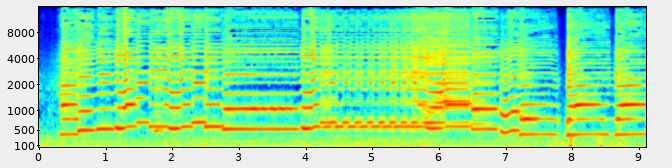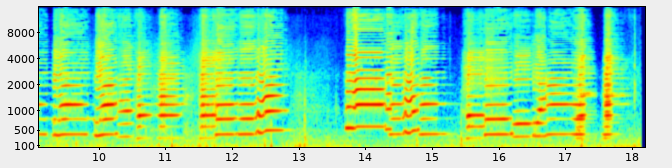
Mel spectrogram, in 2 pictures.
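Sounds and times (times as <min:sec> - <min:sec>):
harmonica riff ringtone: 0:00.0 - 0:18.1.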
